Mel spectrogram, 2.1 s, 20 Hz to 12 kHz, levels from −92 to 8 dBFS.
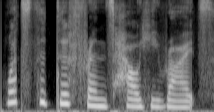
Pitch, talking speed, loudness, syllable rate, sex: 230 Hz, 170 wpm, -16 LUFS, 5.0 syllables/s, female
